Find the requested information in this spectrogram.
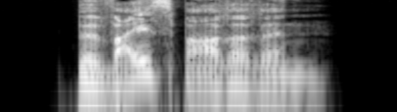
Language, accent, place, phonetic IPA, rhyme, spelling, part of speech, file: German, Germany, Berlin, [bəˈvaɪ̯sbaːʁəʁən], -aɪ̯sbaːʁəʁən, beweisbareren, adjective, De-beweisbareren.ogg
- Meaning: inflection of beweisbar: 1. strong genitive masculine/neuter singular comparative degree 2. weak/mixed genitive/dative all-gender singular comparative degree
